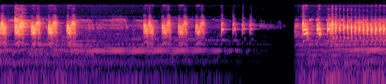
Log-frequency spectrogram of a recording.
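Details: Long-tailed shrike from Jember, its song packed with copied material such as kuntilanak, sparrow and tengkek buto calls. Loud evenly spaced chirps pause, then come soft ticking notes, a second of quiet and a rapid trill.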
